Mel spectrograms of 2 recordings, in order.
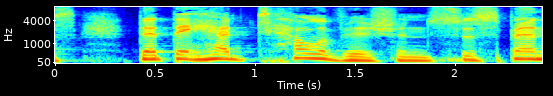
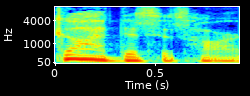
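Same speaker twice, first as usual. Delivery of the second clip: put-on murmur under breath, much lower; 5 semitones lower than usual. Retelling what a guy in his row said, retelling a murmur under breath. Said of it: "he murmured under his breath".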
